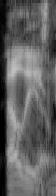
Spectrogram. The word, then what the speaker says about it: Elio: So no H. Elio.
